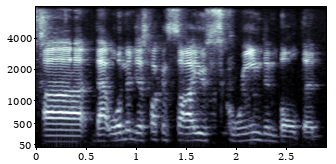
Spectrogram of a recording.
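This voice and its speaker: A man's voice: medium pitch, moderate pace, low-quality recording. A man running a tabletop game as game master, narrating loosely with casual swearing. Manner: loose, profane, laughing narration.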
